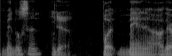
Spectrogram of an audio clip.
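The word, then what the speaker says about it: Mendelsohn: Oh, his name is spelled in such a way that you don't realize it's very simple. It's Mendelssohn, Yeah.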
